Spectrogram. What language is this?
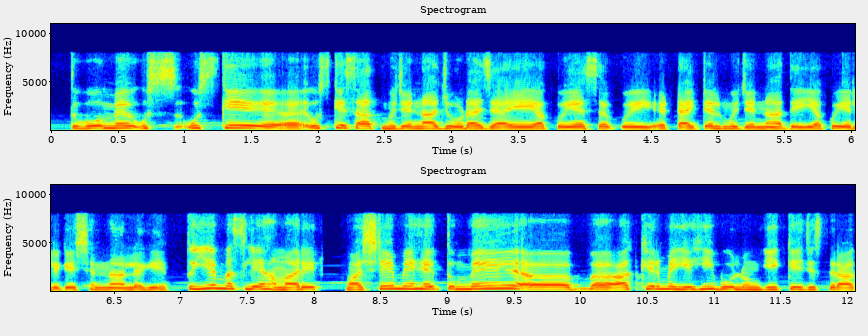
Urdu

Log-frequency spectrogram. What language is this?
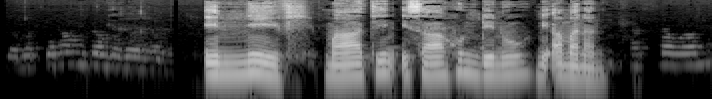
Oromo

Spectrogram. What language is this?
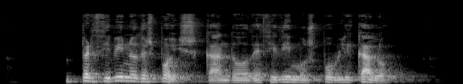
Galician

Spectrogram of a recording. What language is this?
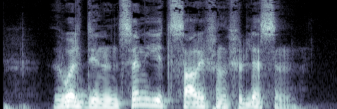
Kabyle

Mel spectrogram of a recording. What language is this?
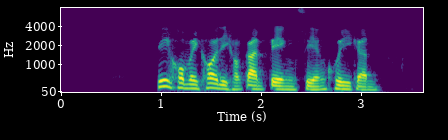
Thai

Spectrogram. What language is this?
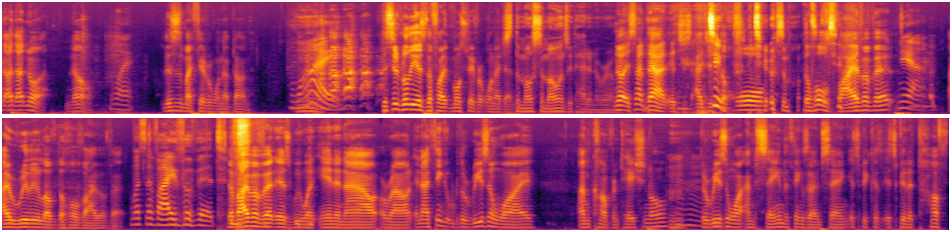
English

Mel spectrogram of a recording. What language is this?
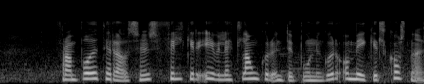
Icelandic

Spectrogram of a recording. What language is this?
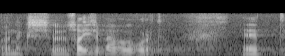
Estonian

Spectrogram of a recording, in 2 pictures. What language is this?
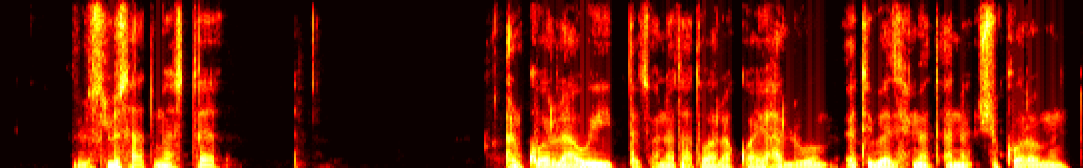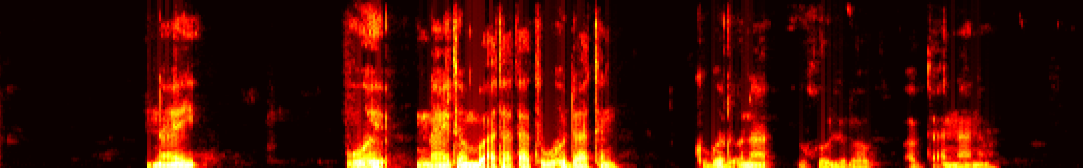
Tigrinya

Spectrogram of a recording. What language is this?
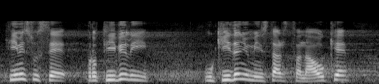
Serbian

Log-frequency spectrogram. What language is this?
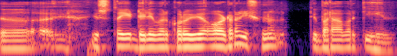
Kashmiri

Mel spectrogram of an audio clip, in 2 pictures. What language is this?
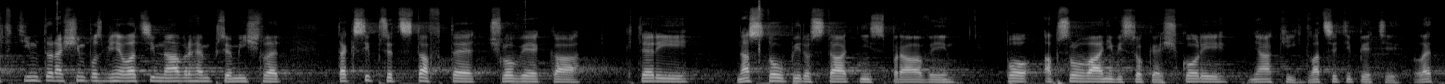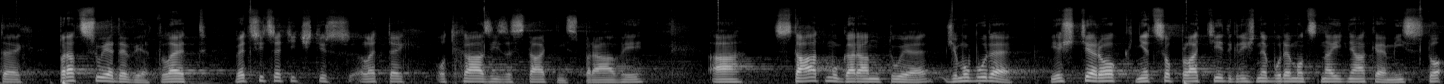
Czech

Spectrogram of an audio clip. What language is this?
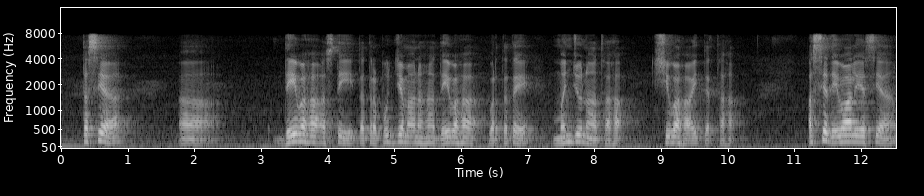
Sanskrit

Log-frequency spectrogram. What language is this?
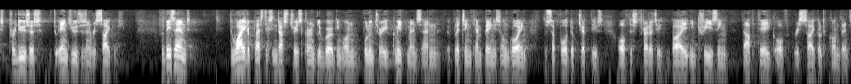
English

